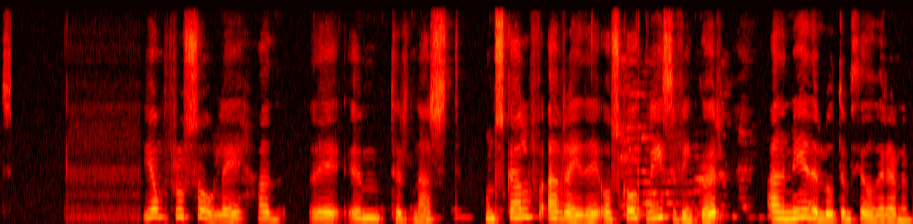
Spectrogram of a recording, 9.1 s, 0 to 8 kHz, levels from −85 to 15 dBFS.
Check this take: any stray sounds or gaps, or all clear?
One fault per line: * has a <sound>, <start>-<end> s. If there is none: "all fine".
all fine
